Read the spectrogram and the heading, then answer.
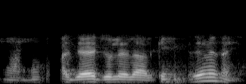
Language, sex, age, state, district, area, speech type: Sindhi, male, 60+, Gujarat, Junagadh, rural, conversation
